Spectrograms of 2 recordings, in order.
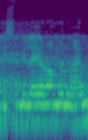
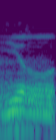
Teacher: Bismillahirrahmanirrahim itu rnya tebal ya Jangan tipis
